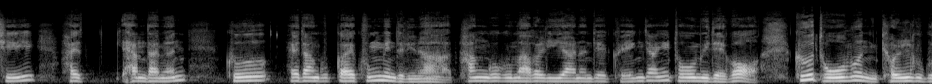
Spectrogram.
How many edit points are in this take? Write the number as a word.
one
